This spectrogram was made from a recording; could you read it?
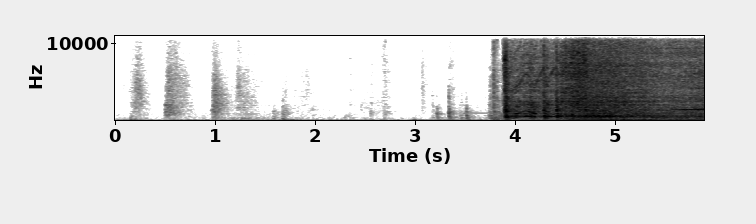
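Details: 2005 Jeep Liberty (3.7 V6 or 4.7 V8) just after alternator replacement: clicks, then a clean start into a steady even idle with no belt squeal or rattle, quieter than before; battery reads over 14 volts. Normal idle.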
